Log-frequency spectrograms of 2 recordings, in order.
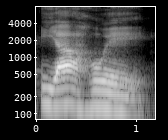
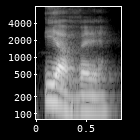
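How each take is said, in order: First: The h is a rough r and w sounds like u. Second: The h is silent and w sounds like v. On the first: The speaker calls it right. "Então a pronúncia é Yahweh" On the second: The speaker calls it wrong. "infelizmente, como Iavé"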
